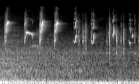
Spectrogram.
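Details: Sunbird in persistent, open-beaked song: a few bright, piercing high tweets followed by a softer, faster chatter of high notes.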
